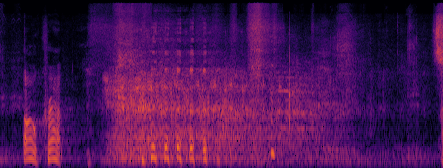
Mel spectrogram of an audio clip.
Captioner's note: laughter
